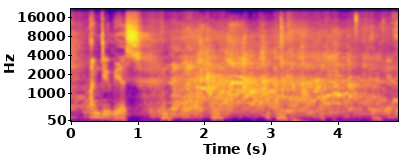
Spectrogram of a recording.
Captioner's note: audience laughing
